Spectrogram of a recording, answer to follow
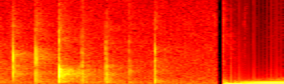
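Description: A quick run of about eight light hand claps, growing fainter. Electronic intro music with a synth and drum-machine beat starts near the end.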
